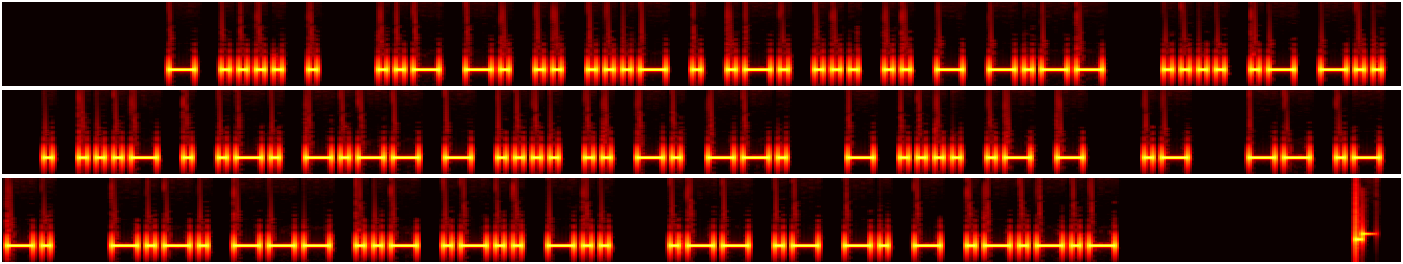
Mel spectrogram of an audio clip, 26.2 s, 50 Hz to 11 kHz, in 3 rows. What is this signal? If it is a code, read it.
Morse code, heard as a keyed tone, about 22 wpm, 700 Hz. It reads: THE UNIVERSITY HAD EVERYTHING THAT A MAN COULD WANT.
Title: Sentences from Top 1000 Words - Review Part 5 - 22wpm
